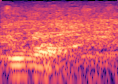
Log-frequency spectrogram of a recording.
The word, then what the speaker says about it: Vermont: You got to say it like they say it, Vermont.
